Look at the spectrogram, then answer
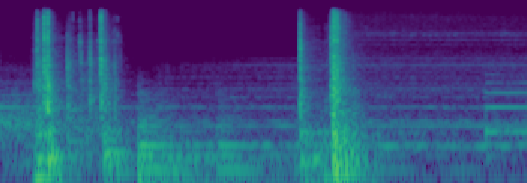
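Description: Kitchen door opening in an audio game, two clusters of close, crisp latch clacks and thuds a couple of seconds apart, followed by a soft low rumble and faint tonal ambience, no talking.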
